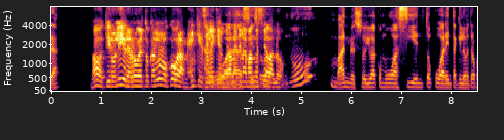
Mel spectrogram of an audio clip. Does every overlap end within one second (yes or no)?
no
